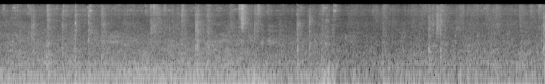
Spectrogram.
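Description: Suitcase wheels roll and rattle over concrete.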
